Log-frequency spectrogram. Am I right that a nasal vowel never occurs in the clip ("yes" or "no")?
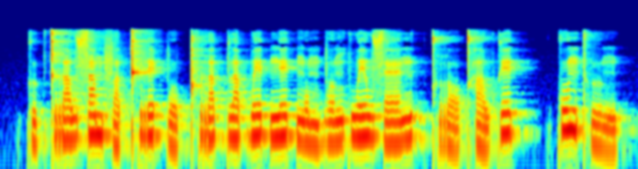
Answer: yes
